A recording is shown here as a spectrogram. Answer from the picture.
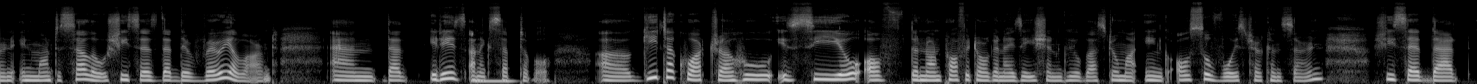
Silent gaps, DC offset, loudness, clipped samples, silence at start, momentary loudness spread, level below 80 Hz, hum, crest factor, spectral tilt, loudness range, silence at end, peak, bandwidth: none; under 0.1%; -22 LUFS; under 0.1%; 0 s; 9 LU; -58 dBFS; none; 16 dB; -6 dB/octave; 4 LU; 0.2 s; -6 dBFS; 18.5 kHz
